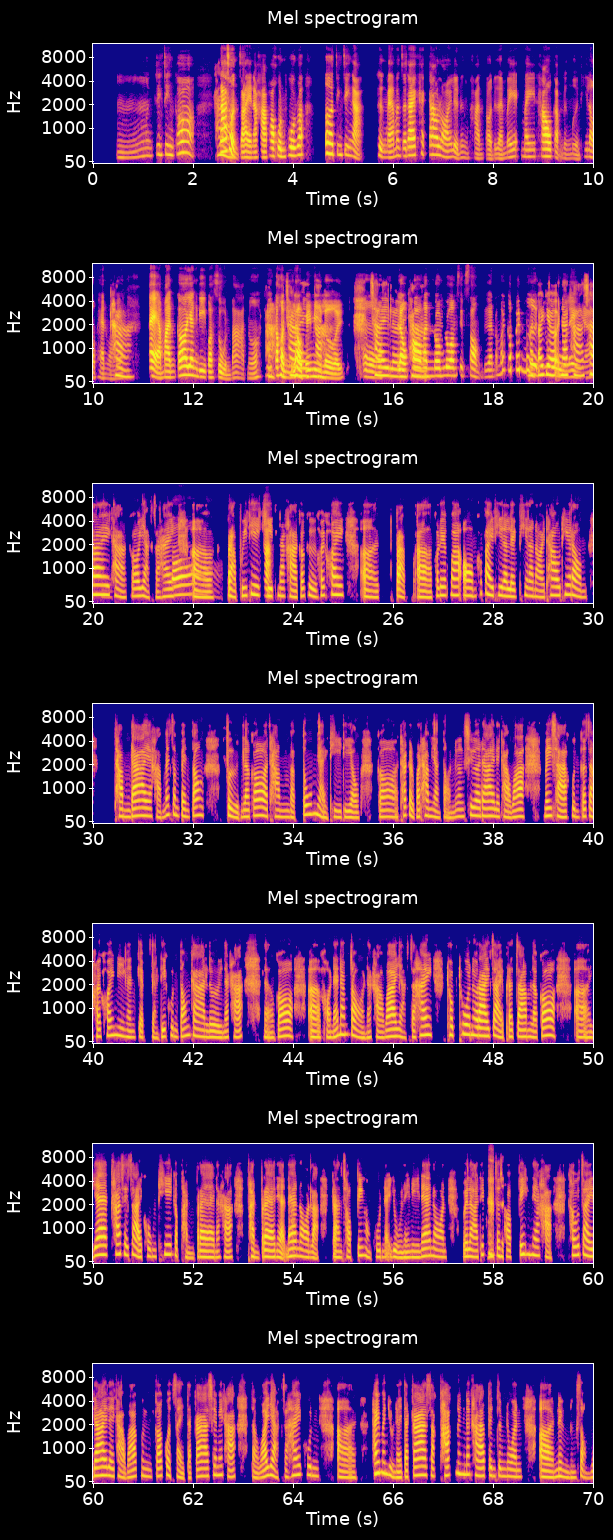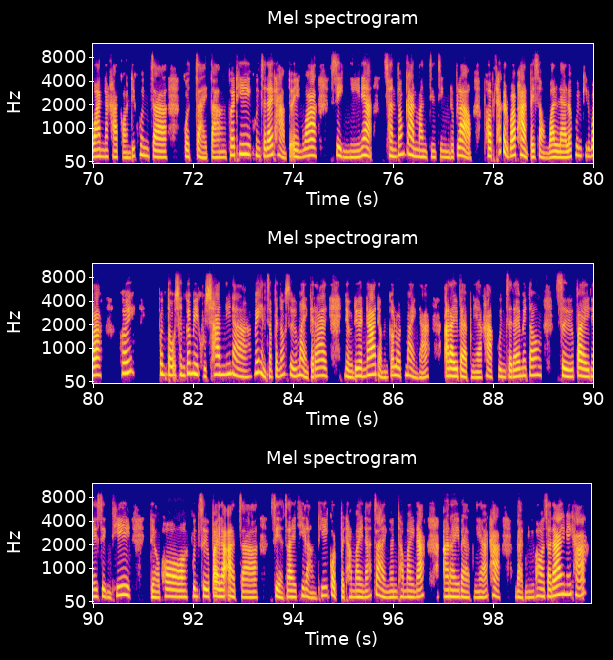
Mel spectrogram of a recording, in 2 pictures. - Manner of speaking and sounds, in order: in English: "แพลน"; stressed: "แต่"; laughing while speaking: "ที่ตอนนี้"; tapping; other background noise; chuckle
- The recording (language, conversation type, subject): Thai, advice, จะมีวิธีตัดค่าใช้จ่ายที่ไม่จำเป็นในงบรายเดือนอย่างไร?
